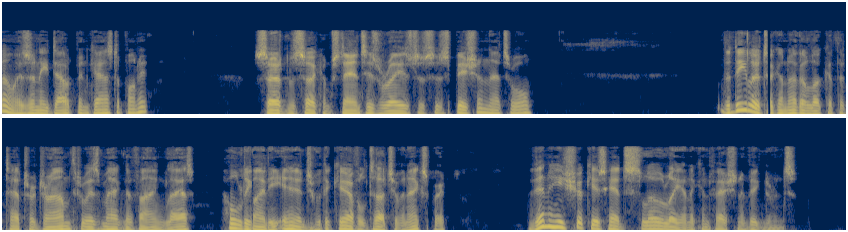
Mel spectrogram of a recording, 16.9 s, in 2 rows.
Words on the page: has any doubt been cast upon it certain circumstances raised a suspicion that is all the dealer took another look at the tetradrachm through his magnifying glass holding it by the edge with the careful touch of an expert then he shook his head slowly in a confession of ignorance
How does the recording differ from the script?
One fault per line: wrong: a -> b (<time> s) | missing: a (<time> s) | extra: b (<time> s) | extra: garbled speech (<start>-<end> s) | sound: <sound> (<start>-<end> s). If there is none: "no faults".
sound: dropout (7.7-7.7 s)
missing: it (10.9 s)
